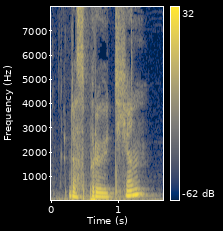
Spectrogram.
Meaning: 1. a bun, bread roll 2. a small open sandwich
- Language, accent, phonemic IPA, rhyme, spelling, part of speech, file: German, Austria, /ˈbʁøːtçən/, -øːtçən, Brötchen, noun, De-at-Brötchen.ogg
